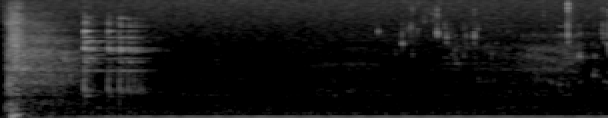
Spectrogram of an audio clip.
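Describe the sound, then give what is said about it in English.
A mango hibiscus drink is poured into a glass: a brief clink, then a short splashy gush of liquid that quickly fades, leaving a steady low hum and a few faint drips. “The pouring noises.”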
